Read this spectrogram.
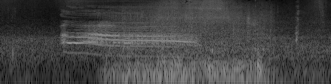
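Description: A young woman screams loudly and close by.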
